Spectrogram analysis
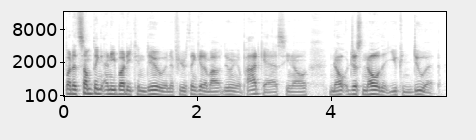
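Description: A young man co-hosting a podcast in relaxed chat, rambling with lots of "like" and "you know" and casual swearing. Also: medium pitch, fast talker. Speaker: podcast co-host.

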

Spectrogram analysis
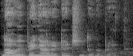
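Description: A man guiding a seated relaxation and breathing meditation, giving slow, calm, gentle instructions with long pauses. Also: mid-range voice. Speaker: meditation guide. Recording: roomy echo with faint music.

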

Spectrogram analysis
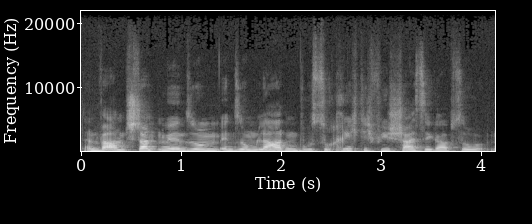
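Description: A woman's voice: medium pitch, fast talker. A young woman, animatedly telling a funny, embarrassing story in casual chat, laughing often.

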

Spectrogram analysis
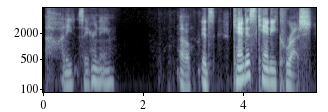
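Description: A man's voice: mid-range voice, slow pace, gravelly, bright, forceful tone. A man co-hosting a podcast in casual chat, laid-back and swearing freely as he reads names off a list. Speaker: podcast co-host.

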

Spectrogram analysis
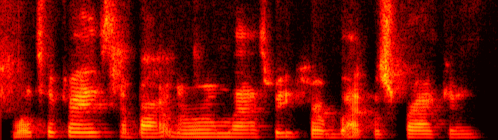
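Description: A woman with an American accent and a husky, mid-range voice. She co-hosts a podcast in a casual, conversational way, readily chiming in and agreeing. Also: medium pitch, steady tone, fast, a little mellow, dull audio. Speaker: podcast co-host. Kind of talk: casual chat.

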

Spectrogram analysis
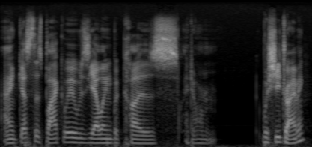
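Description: A man's voice: medium pitch, steady tone, moderate pace, dry recording, studio quality. A young man co-hosting a comedy podcast, telling family stories in loose, teasing banter with casual swearing. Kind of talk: casual storytelling chat.

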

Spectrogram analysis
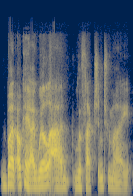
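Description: A man co-hosting a podcast in casual pop-culture chat, talking in a sassy, expressive way. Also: normal speed. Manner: expressive and sassy, with big swoops up in pitch. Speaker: podcast co-host.

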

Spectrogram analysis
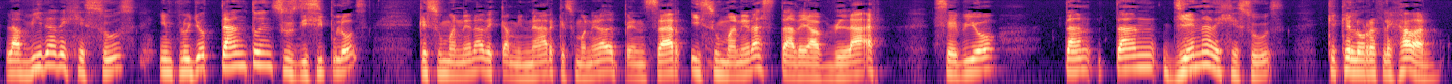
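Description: A young man with a Mexican Spanish accent giving a casual, slangy youth sermon, animated and quick to laugh. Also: a little high. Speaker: youth preacher.

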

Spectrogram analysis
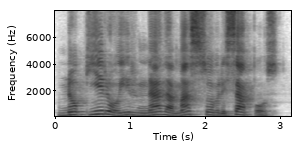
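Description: A storyteller voicing a stern, disgusted mother giving sharp orders. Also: medium pitch, sing-song, measured pace, pitched above the performer's own voice. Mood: angry. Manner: sharp, commanding.

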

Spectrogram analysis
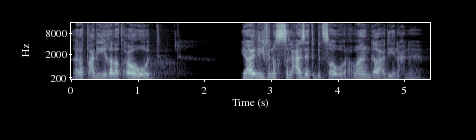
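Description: As a podcast guest, a young Bahraini comedian and content creator relaxes into telling personal stories, acting out what the people he met said. He uses a village dialect and speaks quickly in a slightly raised voice that leans high, with vocal fry and a breathy edge.

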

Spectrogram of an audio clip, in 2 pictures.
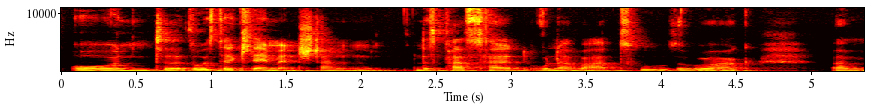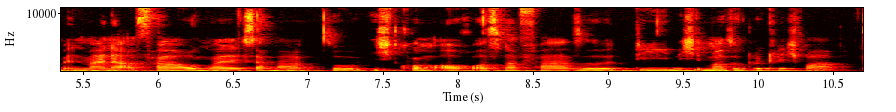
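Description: A woman's voice: fairly low pitch, fairly even intonation, normal speed, vocal fry, warm tone, roomy sound. A woman coach, a guest in a podcast interview, who explains at length and often adds a tag question. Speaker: coach and trainer.

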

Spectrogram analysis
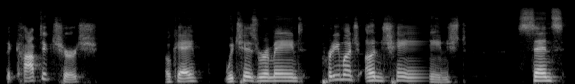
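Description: A man's voice: fairly high pitch, lively intonation, takes it slowly, fairly bright tone. A man co-hosting a podcast, debating heatedly in a casual, emphatic way and often restarting his sentences. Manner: emphatic, argumentative, restarts mid-thought.

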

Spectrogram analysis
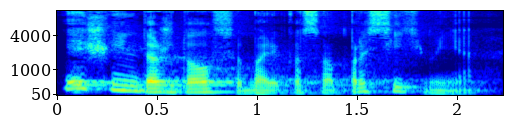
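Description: A man reading an audiobook voices a kind, earnest young man of twenty-one, speaking gently and reassuringly. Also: mid-range voice, sing-song, rapid-fire. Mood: gentle. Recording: long reverb.

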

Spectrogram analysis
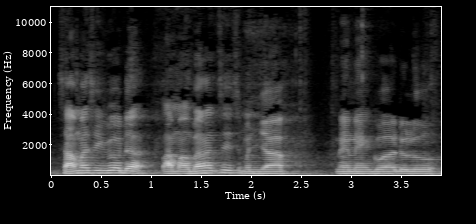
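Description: A man's voice: mid-range voice, steady tone, normal speed, warm tone, highs cut off. A man hosting a casual chat among friends, talking in colloquial Jakarta-style slang. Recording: echoey room, faint noise.

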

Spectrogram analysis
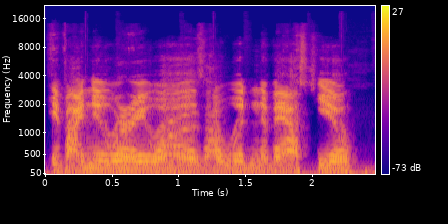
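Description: A man playing a grim former gangster runner in a tabletop role-play, speaking in a clipped, deadpan way. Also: deep voice, moderate pace, music in the background, close to an everyday voice. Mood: terse. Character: grim male ex-mobster rigger with robotic voice.

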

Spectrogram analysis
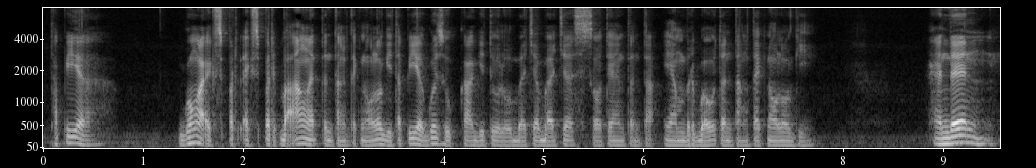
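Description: A man in his twenties with a South Jakarta accent tinged with Javanese, chatting casually in a solo podcast in self-deprecating, rambling Jakarta slang sprinkled with English. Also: low-pitched. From Indonesia, South Jakarta. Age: 20s. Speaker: podcast host.

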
